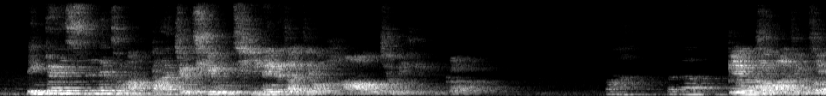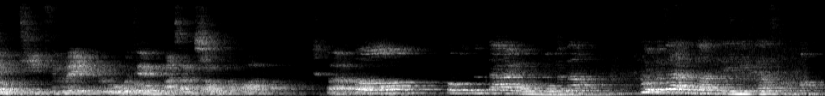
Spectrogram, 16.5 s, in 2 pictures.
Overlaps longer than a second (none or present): none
